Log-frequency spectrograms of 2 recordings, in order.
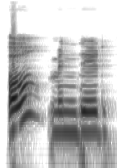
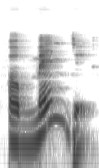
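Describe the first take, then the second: First: The stress is not on the middle syllable. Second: The stress is on the middle syllable. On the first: The speaker calls it wrong. "it is wrong" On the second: The speaker calls it right. "We are stressing the men"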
